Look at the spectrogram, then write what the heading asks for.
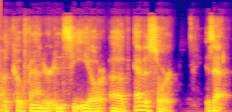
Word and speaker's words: Evisort: You've got quite the career in fintech as a board member and now the co-founder and CEO of Evasort. Is that pronounced correctly? Uh yes. Everort. Evasort just wanted to make sure uh could you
